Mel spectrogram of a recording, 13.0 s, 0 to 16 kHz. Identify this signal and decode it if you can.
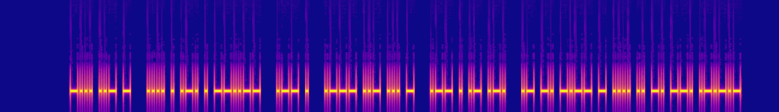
Morse code, heard as a keyed tone, about 28 wpm, 700 Hz. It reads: BUT HERE, WE JUST WEAR ANYTHING.
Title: Sentences from Top 1500 Words 30wpm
